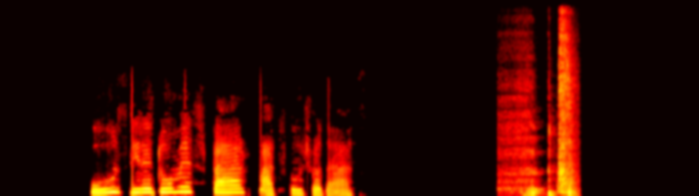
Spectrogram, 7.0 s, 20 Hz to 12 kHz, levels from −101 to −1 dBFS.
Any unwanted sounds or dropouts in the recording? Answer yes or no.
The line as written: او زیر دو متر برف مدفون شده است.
yes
